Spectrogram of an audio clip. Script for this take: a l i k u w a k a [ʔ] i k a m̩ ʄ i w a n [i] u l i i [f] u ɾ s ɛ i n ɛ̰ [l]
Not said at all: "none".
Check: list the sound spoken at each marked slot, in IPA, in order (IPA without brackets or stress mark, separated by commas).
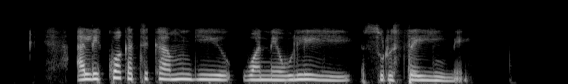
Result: t, ɛ, s, none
